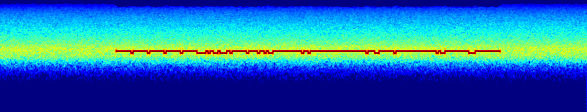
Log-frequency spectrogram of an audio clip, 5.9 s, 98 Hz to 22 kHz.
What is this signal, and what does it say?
RTTY (45.45 baud, 170 Hz shift), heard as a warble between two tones, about 1750 Hz centre, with radio static. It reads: KB7BM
